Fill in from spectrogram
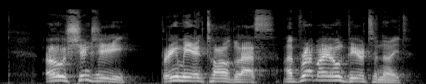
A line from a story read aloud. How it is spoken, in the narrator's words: Kervec grunted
